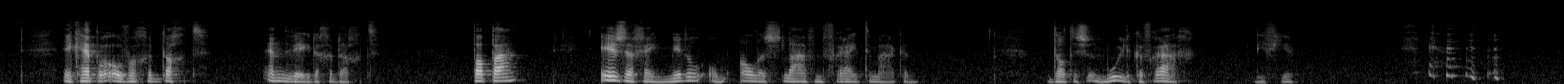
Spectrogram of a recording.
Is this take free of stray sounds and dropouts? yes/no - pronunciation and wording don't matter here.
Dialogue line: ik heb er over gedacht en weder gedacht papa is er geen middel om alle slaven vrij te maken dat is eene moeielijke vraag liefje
no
